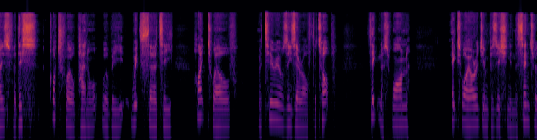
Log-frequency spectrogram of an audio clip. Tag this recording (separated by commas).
Speech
